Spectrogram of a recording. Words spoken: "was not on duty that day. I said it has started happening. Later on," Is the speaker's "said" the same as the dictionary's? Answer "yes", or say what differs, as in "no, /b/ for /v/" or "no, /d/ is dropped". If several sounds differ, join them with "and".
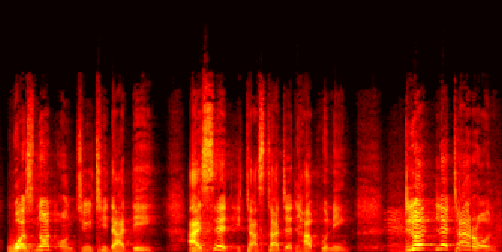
yes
